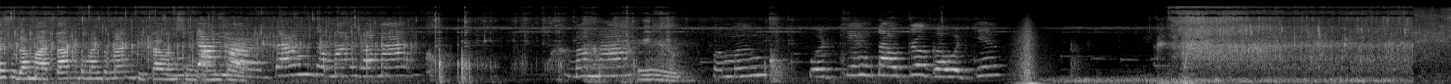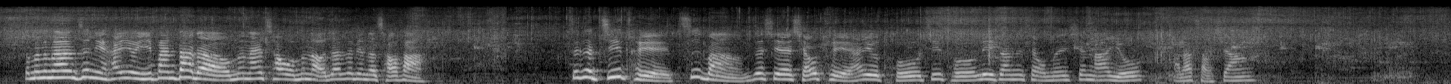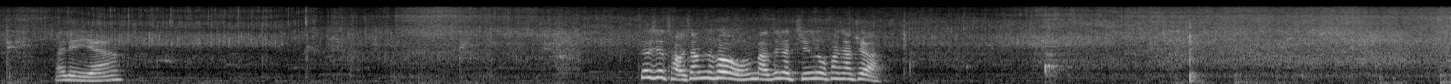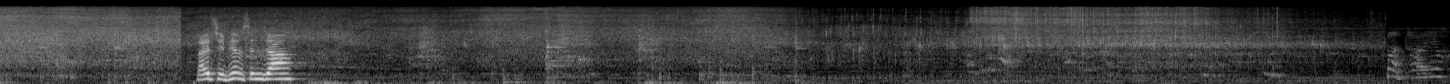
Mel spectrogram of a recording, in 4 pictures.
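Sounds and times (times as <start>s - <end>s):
chicken sizzling in hot oil: 0.0s - 7.6s, 11.6s - 57.4s
water poured into wok: 11.6s - 14.8s
metal spatula scraping wok: 22.6s - 29.6s, 32.0s - 35.4s, 39.4s - 51.6s.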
